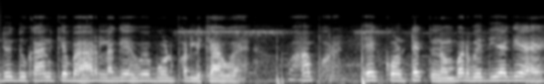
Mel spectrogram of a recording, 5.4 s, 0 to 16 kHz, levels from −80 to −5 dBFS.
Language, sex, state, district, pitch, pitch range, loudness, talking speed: Hindi, male, Punjab, Kapurthala, 150 Hz, 140-165 Hz, -17 LUFS, 220 wpm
